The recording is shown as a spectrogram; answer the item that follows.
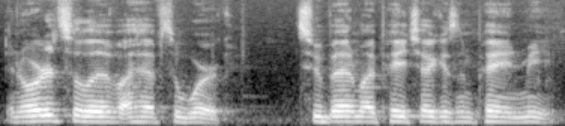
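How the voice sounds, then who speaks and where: A man's voice: medium pitch, little pitch movement, a little fast, dark tone, natural voice. A young man performing a scripted readers theater monologue as a student reader. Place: college library event. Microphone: worn microphone.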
